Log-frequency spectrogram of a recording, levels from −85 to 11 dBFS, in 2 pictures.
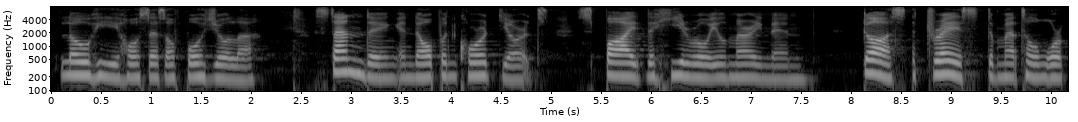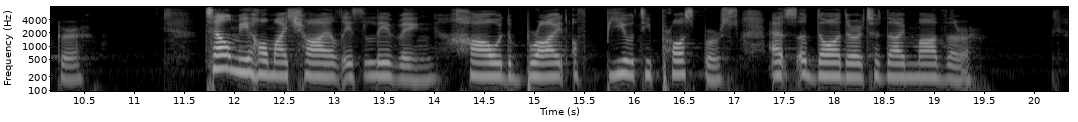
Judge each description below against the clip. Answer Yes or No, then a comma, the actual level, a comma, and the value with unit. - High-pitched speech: Yes, high, 200 Hz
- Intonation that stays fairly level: Yes, narrow, 2.2 semitones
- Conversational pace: No, slow, 110 wpm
